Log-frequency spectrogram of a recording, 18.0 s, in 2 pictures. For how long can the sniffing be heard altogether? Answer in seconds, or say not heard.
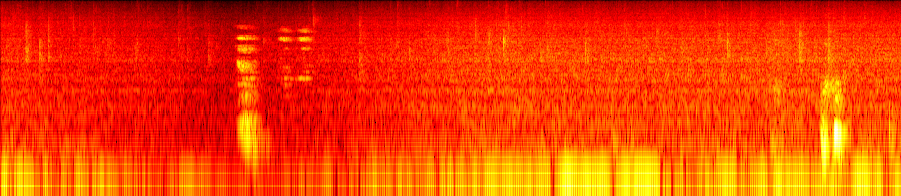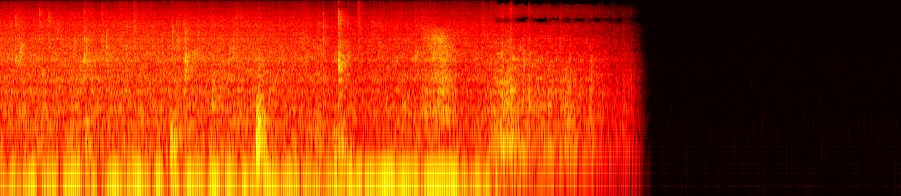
2 s.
